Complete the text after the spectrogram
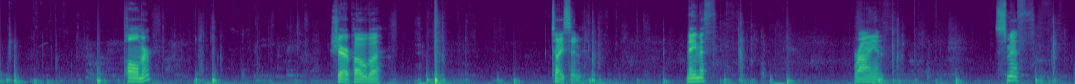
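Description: Hard plastic cases clack and tap against each other as they are picked up and set down.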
